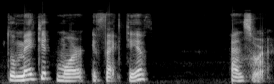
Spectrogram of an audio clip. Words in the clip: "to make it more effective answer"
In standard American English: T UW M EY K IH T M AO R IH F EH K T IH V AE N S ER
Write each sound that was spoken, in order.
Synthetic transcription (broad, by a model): T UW M EY K IH T M AO R IH F EH K T IH V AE N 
